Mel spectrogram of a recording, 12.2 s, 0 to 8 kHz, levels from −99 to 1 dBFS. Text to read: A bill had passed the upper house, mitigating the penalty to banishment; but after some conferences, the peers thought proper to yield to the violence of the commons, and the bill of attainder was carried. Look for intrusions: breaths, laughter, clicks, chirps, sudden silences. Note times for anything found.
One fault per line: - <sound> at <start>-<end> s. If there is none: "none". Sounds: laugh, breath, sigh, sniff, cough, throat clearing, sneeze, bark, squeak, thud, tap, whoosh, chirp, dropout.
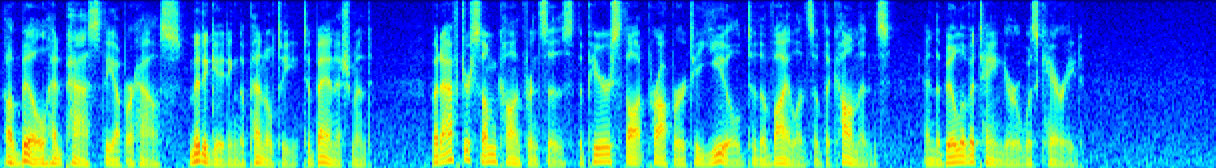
none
